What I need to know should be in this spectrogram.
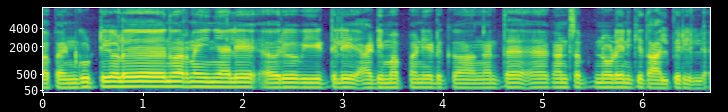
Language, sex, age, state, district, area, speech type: Malayalam, male, 18-30, Kerala, Kozhikode, urban, spontaneous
